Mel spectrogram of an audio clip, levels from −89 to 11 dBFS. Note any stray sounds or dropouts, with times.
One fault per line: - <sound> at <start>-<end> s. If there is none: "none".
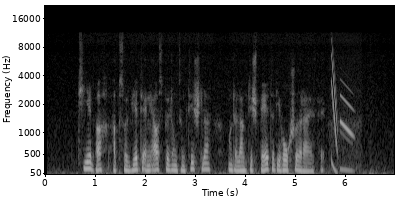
- chirp at 5.7-6.2 s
